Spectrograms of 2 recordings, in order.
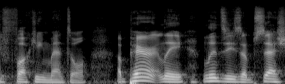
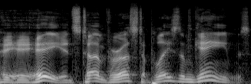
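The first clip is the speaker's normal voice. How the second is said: fake, forced cheery radio-host patter. Joking about a book like a bad radio show, forced happy voice. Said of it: "Can you tell I'm using my forced happy voice?".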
